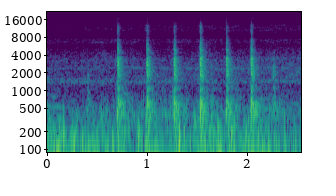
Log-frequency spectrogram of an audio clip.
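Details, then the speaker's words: Ford Focus, front wheel lifted and rocked: sharp metallic clacks about four a second from a loose, worn control arm ball joint. "เอาลองยกดูลูกมาตัวนี้มันดังแก๊กๆแล้วก็ลูกไม้แขนแหละตัวนี้ก็ดังดูหน้าเขาฟังเสียง"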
